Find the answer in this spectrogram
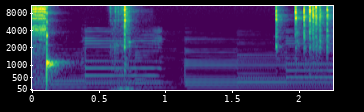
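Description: Sound design of an animated logo intro: a sharp pop just after the start, a soft low thud about half a second later, then a steady held synth chord with a few light clicks near the end.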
